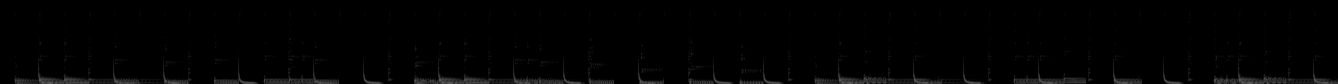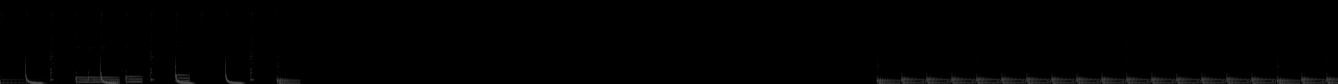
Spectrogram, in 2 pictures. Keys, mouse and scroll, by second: 0.4 scroll up 5, 0.8-1.1 shift+middle click, 0.9 scroll, 1.5 shift+middle click, 5.5 click, 9.3 alt+click, 12.7 s, 13.1 z, 15.3 click, 15.6 g, 15.9 z, 16.9 click, 17.6 alt+click, 18.5 g, 19.1 click, 19.8 scroll, 20.1 middle click, 20.4-20.8 shift+middle click, 20.5 shift+middle click, 20.6 middle click, 21.6 g, 21.8 z, 23.4 g, 23.4 z, 23.5 g, 23.8 click, 23.8 z, 24.0-24.5 scroll, 26.3 scroll up 10.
